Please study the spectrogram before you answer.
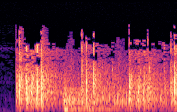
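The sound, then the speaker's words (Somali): Gunfire crackles across the city of Goma in the Democratic Republic of Congo, with many sharp, popping reports in rapid, irregular succession after a brief silence. “Dhawaaqa rasaasta ayaa laga maqlayaa guud ahaan magaalada Goma oo ka mid ah magaalooyinka ugu waaweyn dalka Jamhuuriyadda Dimuqraadiga Congo.”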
